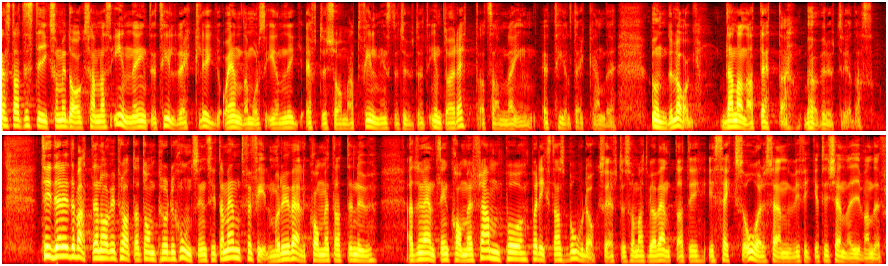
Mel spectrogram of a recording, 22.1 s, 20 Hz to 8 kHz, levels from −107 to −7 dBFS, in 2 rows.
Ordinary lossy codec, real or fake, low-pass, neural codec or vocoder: none; real; none; none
